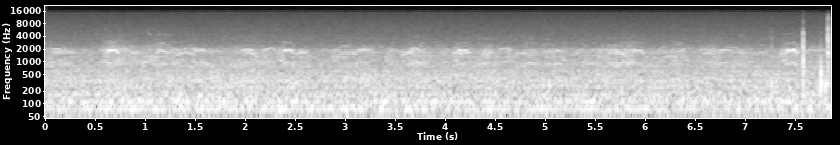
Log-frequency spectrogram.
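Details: Huge flock of geese, tens of thousands strong, lifting into flight over Sacramento National Wildlife Refuge; countless overlapping nasal honks merge into an unbroken roar with a deep rumbling undertone and a couple of sharp clicks at the close.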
